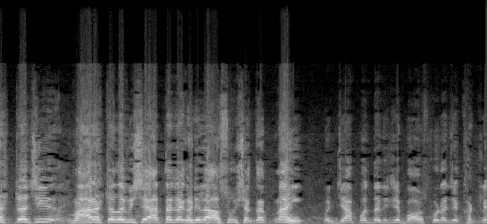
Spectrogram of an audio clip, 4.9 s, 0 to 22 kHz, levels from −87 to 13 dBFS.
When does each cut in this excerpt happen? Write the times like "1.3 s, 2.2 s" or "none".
3.2 s

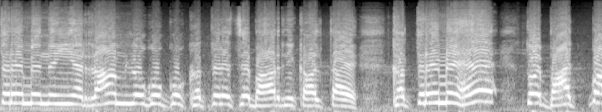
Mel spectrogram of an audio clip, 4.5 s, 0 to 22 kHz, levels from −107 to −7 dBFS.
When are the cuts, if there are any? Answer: none

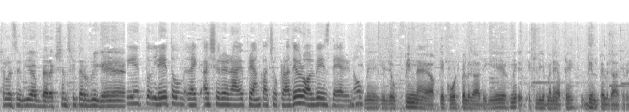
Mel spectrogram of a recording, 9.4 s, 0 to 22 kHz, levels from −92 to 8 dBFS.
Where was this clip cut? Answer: 1.9 s, 5.5 s, 7.8 s

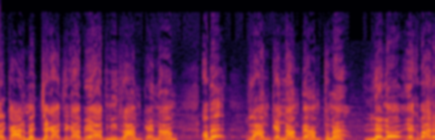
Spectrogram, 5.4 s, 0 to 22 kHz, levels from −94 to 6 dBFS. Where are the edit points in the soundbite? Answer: none

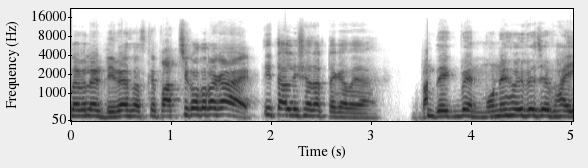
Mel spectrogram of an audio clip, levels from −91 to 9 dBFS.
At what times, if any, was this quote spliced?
3.5 s

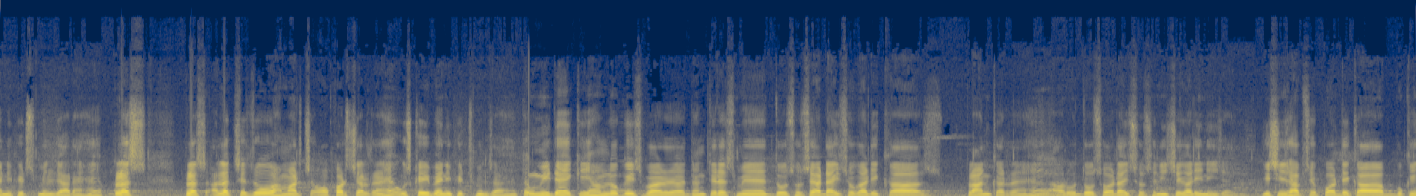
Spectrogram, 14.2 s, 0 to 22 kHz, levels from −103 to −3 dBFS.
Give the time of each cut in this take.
5.3 s, 12.4 s

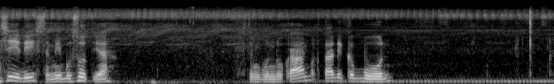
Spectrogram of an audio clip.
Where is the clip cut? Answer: 3.2 s

